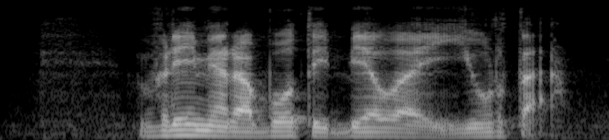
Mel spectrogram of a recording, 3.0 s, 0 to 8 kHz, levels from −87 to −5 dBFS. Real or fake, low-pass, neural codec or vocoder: fake; 7.2 kHz; vocoder, 24 kHz, 100 mel bands, Vocos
